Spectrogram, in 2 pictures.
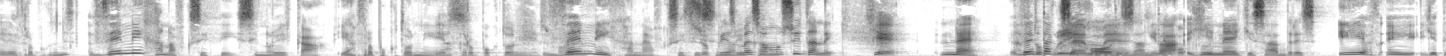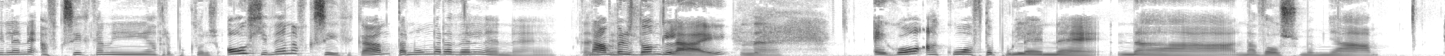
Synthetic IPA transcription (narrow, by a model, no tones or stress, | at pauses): ɐɾiɐnθɾopokt̪onisðe̞nixɐnɐfksiθisino̞likɐ̰iɐnθɾo̞pokt̪o̞nieɐsθɾopokt̪oniðe̞nixɐnɐfksiθisosiiezmesɐomosit̪ɐnece | ne̞ðenɐksexo̞ɾizs̬ɐnt̪ɐʝine̞ce̞sɐnd̪ɾe̞s | iɐʝɐt̪ile̞ne̞ʔɐfksiθi̥kɐniɐnθɾopok̚t̪onieso̞çiðe̞nɐfksiθikɐnt̪ɐnume̞ɾɐðe̞le̞ne̞nɐmbeɾzd̪ond̪lɐine | eɣo̞ʔɐkuoɐft̪o̞pule̞ne̞nɐnɐðo̞sume̞mɲɐ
